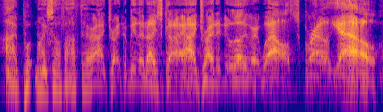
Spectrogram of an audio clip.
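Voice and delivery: hammed-up outburst of wounded pride; mock spitting mad. Pastor acts out his younger self's angry reply to the email. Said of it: "I would have been just spitting mad".

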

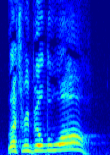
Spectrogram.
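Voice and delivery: slow, high, loud party-crowd chant; rally the crowd like a frat party; Animal House rally cry. Retold or imitated. Nehemiah's crowd roars back in Animal House style. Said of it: "my best Animal House interpretation".

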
